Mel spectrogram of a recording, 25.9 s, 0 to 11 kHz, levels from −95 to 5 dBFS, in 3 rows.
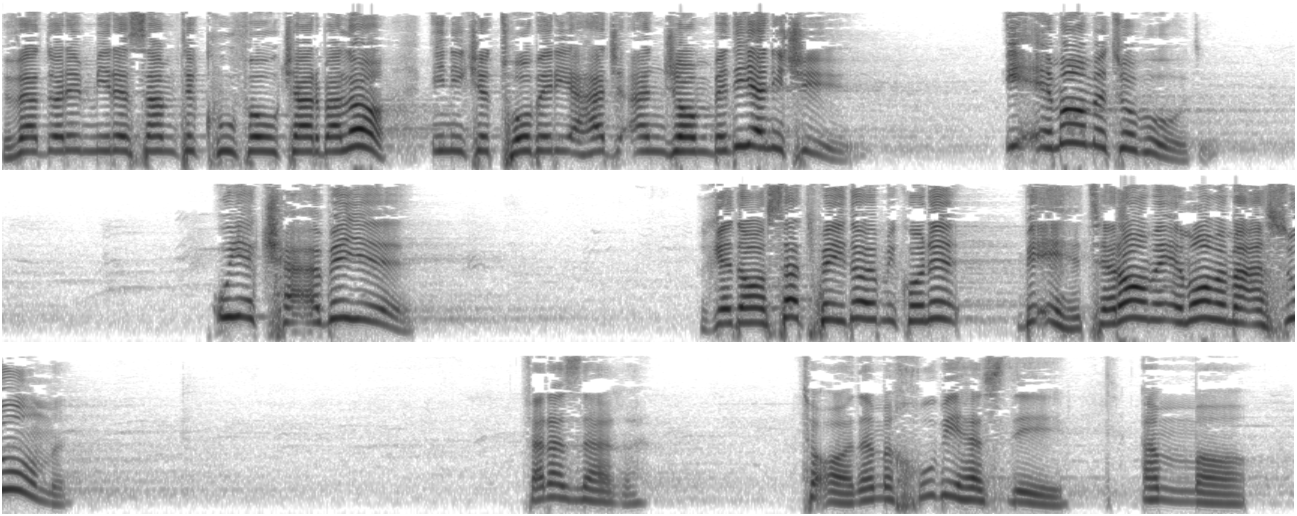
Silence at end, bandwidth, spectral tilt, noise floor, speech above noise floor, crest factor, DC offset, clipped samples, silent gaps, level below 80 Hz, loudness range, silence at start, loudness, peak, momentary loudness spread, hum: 0.35 s; 9.6 kHz; -3 dB/octave; -65 dBFS; 49 dB; 18 dB; under 0.1%; under 0.1%; none; -56 dBFS; 12 LU; 0 s; -16 LUFS; 0 dBFS; 15 LU; none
